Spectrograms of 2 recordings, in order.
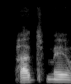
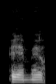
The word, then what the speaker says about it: Padme: Now I propose we sing the mantra of Avalokiteshvara, the Om Mani Padme Hum if we pronounce in Sanskrit, or Peme Hum if we pronounce in Nepali, Tibetan style.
